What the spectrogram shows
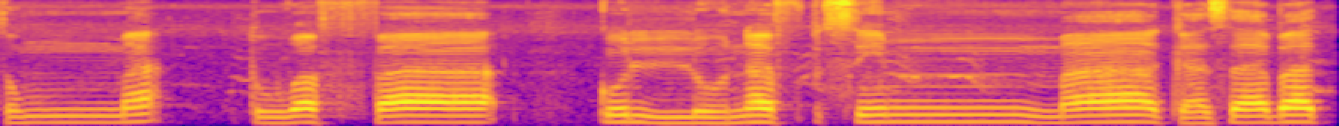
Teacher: ثم تھا کو نرمی سے پڑھیں گے، میم مشدد پہ غنہ کریں گے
